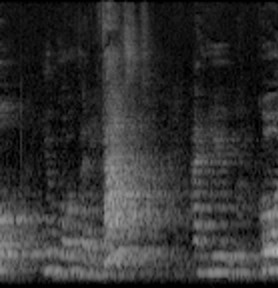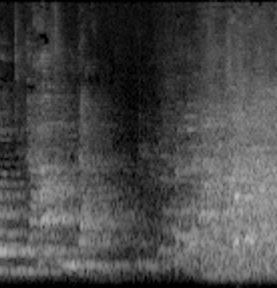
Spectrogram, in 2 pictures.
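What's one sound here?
A middle-aged woman speaks with animation through a microphone in a large hall.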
